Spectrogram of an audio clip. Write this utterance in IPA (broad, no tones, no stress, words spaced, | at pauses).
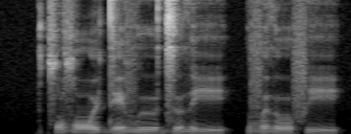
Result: t͡suzˤyːde vɯːd͡zɯði | vəðʊːfi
